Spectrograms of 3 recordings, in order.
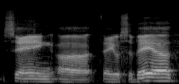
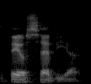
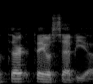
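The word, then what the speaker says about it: θεοσέβεια: So you may, you will hear people online saying theosebea. They're stressing the ea at the end. That's not correct. It's theosevia, right? Theosebea, or theosebia, if you really want to pronounce the vita as a b.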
